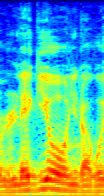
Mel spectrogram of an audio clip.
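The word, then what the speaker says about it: Λεγιών: 군대라는 말은 헬라어로 레기온이라고 읽는데요, 이 말은 로마 군대에서 쓰는 그런 단어입니다.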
